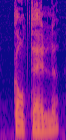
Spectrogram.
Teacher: when you will have this d, you will phonetically pronounce it like t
